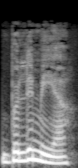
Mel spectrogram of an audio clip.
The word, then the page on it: bulimia: British English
